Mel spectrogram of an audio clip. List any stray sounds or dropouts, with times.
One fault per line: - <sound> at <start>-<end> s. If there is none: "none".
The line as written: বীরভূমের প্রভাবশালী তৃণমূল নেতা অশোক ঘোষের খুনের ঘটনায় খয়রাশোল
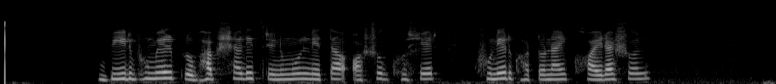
none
